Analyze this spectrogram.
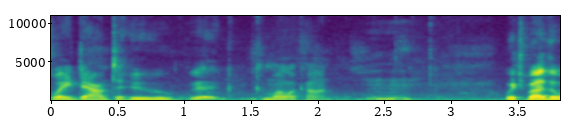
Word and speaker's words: Kamala: Which, by the way, I'm so irritated at all of you that call her Kamala. It is Kamala. Right, Kamala. Right. Put the right emphasis on the right syllable.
